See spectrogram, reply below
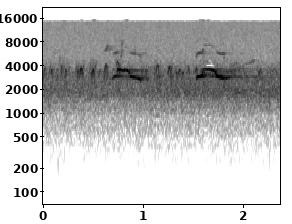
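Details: Altai accentor near Tungnath Temple, Uttarakhand, India, at about 3500 metres altitude; two thin, high, slightly falling whistled notes about a second apart over a steady hiss of background noise.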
